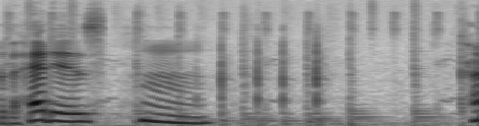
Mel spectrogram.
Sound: tap tap tap tap

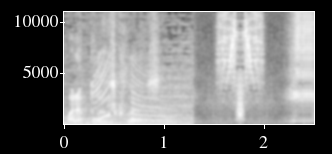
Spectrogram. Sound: notebook sus sound effect; steve, buzzing

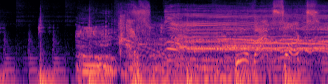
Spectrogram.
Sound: screaming

